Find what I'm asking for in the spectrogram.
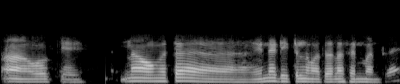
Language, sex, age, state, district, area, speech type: Tamil, male, 18-30, Tamil Nadu, Pudukkottai, rural, conversation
